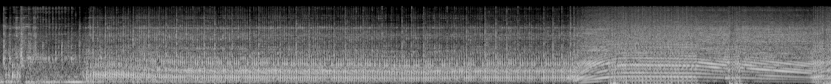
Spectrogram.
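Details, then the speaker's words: McCulloch 10-10 vintage two-stroke chainsaw, later model with electronic ignition, no cutting: settled buzzing idle, then crisp revs climbing cleanly to full throttle and dropping back; runs strong and healthy. "then you can get an idea of uh what one of these sounds like at idle and then what it sounds like fully you know blasted out i mean they're they they got a pretty cool sound about them"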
